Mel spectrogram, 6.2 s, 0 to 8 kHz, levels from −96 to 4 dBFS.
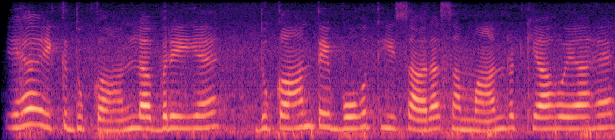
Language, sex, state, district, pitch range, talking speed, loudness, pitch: Punjabi, female, Punjab, Pathankot, 245-275 Hz, 145 wpm, -17 LUFS, 255 Hz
